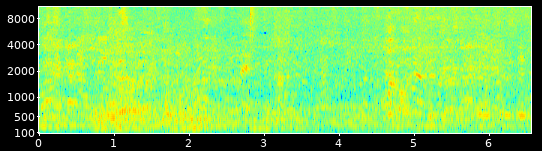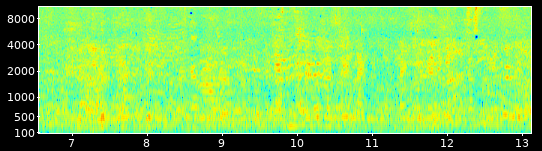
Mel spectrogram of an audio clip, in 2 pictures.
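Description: A dense crowd of people chatters and murmurs.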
